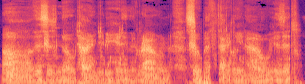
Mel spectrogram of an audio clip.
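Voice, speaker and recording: A man playing an ancient, proud dragon in humanlike form in an intimate audio roleplay, speaking to the listener with haughty, teasing condescension and drawn-out phrasing. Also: deep voice, flat delivery, a loud crowd. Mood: mocking, probing.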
